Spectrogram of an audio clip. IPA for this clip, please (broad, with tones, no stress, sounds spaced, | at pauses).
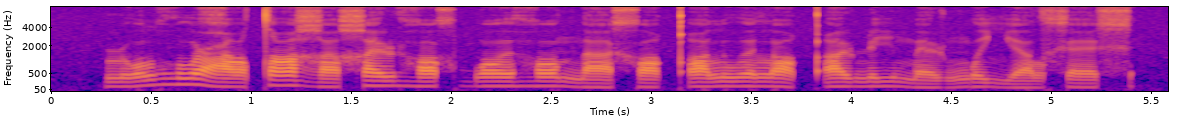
ɭ u˨˦ lˠ ɦ u˦ ʕ a˨ tˤ a˦ ʁ ɐ˨ χ ɛ˦ ɭ ɦ ɒ˦ x b ɔ˦ ə̯ ɦ ɔ˦ n̪ a˨ x ɒ˨ qʼ ɒ˦ l u˦ ə̯ l ɒ˦˨ qʼ ɛ˦ ɭ ɳ i˦ m ɛ˨ ɭ ŋʷ ɛ˦ ʎ ɛ˨ lˠ x ɛ˦ x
